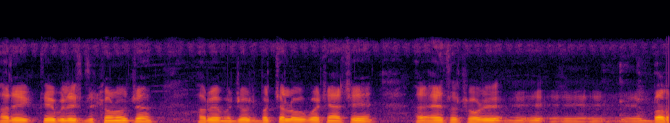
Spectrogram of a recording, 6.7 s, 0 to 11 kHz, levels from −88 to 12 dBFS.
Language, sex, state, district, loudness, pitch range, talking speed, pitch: Garhwali, male, Uttarakhand, Tehri Garhwal, -16 LUFS, 125-135 Hz, 180 wpm, 130 Hz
